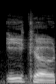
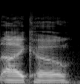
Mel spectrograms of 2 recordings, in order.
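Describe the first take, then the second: First: The first vowel sounds like 'ee'. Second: The first vowel sounds like 'eye'. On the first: The speaker calls it right. "it's eco" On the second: The speaker calls it wrong. "not ico"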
